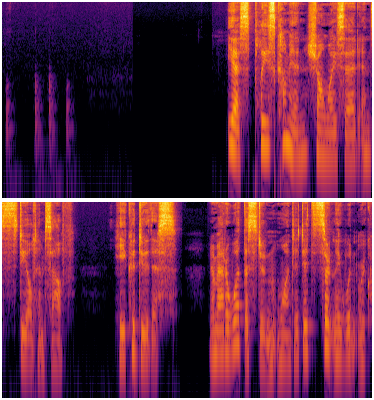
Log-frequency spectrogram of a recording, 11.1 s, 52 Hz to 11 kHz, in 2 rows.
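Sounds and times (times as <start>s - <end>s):
soft weak knocks on a wooden door: 0.0s - 1.2s
speech: 3.4s - 11.0s.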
